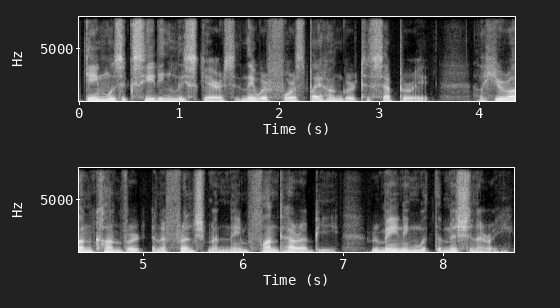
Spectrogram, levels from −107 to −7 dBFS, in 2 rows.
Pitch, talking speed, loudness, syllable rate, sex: 95 Hz, 165 wpm, -19 LUFS, 6.0 syllables/s, male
